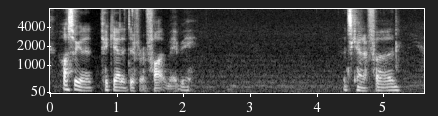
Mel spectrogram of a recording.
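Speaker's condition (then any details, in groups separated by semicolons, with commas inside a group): No condition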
